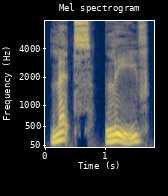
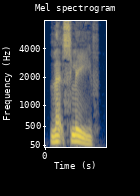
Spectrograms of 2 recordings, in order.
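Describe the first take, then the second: First: The two words are said separately. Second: The two words run together as one.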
